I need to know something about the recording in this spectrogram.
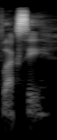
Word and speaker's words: Lexxi: came up with Love Lexxi. It also rhymes with sexy.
